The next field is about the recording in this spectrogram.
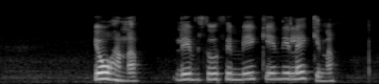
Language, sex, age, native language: Icelandic, female, 30-39, Icelandic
